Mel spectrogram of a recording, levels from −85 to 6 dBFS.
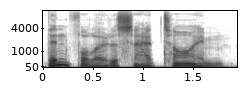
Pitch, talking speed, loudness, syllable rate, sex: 110 Hz, 155 wpm, -17 LUFS, 4.1 syllables/s, male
